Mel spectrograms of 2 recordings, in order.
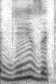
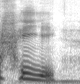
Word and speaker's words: Ghieh: Se a gente fosse pronunciar na língua árabe, seria Rie, mas abrasileirando fica, fica um pouquinho mais fácil.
